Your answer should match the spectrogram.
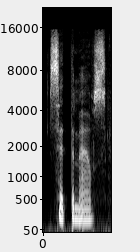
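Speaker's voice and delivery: ordinary delivery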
